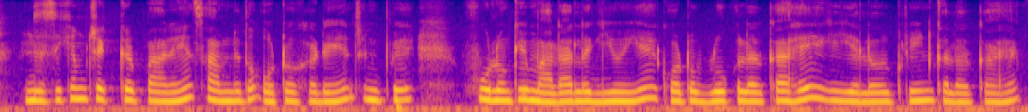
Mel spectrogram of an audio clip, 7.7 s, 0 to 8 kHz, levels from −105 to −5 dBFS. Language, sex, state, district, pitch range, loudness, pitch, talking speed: Hindi, female, Jharkhand, Sahebganj, 205-235 Hz, -24 LUFS, 215 Hz, 240 wpm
